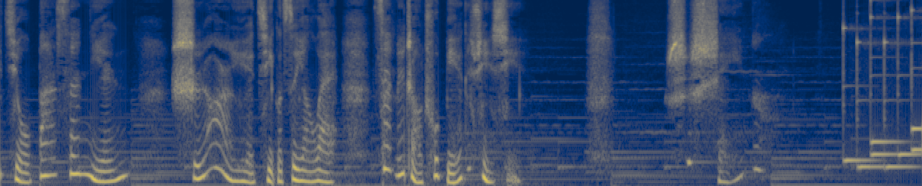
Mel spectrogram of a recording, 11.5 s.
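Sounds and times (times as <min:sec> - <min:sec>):
speech: 0:00.0 - 0:06.6, 0:07.4 - 0:07.7, 0:08.4 - 0:09.8
telephone electronic ringtone: 0:10.6 - 0:11.5.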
